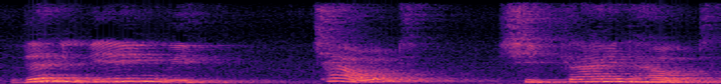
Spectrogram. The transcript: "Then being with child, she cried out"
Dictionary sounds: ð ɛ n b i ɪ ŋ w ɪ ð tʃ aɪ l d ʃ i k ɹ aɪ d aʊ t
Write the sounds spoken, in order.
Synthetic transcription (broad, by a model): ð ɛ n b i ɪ ŋ w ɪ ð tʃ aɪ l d ʃ i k l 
